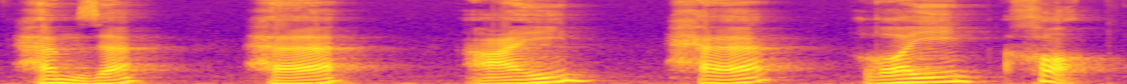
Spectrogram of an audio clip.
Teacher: এই 6টি হরফে হলকের থেকে উচ্চারিত হয়। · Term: ইজহারের হরফ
